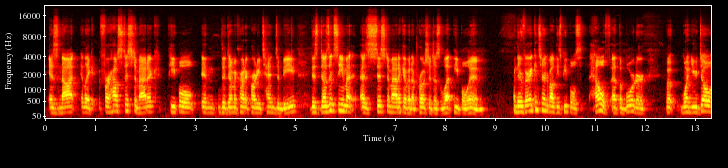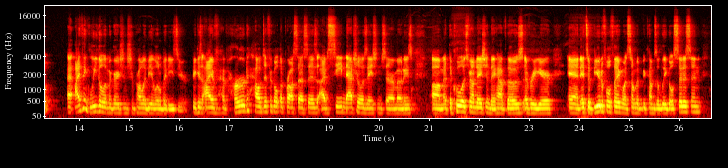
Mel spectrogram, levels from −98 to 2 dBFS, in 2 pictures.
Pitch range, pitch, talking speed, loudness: 130-160 Hz, 145 Hz, 195 wpm, -25 LUFS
